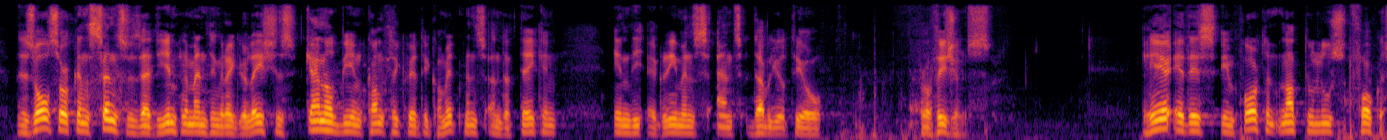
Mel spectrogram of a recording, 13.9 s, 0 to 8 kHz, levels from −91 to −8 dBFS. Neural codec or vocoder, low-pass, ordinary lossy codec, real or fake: codec, 16 kHz, 4 kbps, X-Codec, HuBERT features, trained on balanced general audio; 7.2 kHz; none; fake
